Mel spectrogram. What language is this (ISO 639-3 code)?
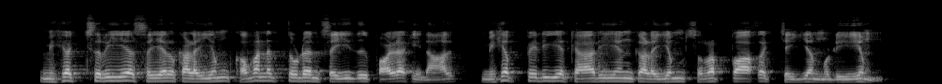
tam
